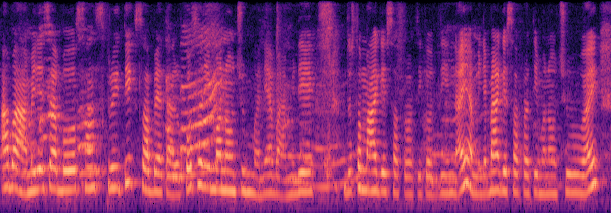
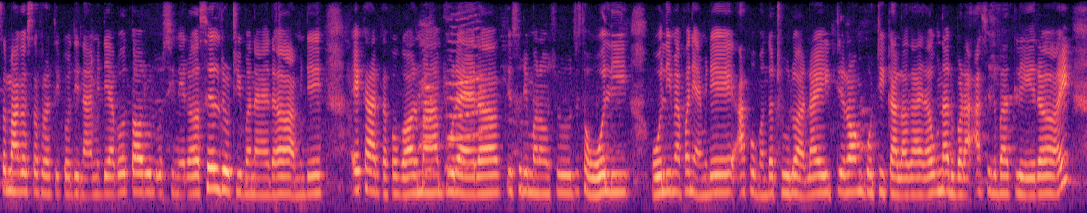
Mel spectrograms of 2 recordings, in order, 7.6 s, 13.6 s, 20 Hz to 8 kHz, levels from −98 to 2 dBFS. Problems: continuous background conversations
